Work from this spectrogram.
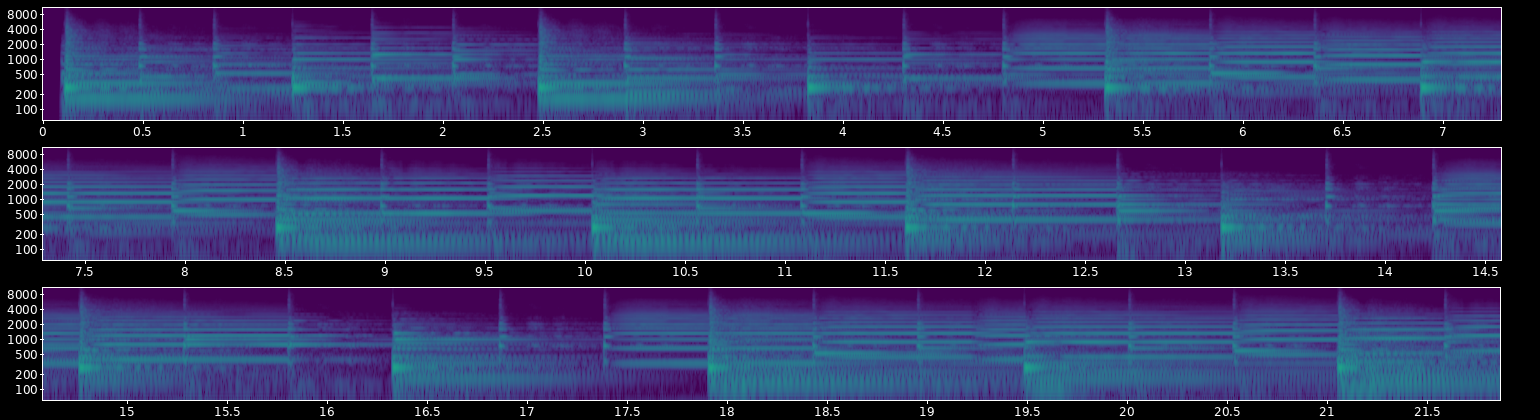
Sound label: slowest click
